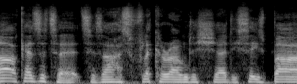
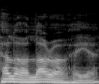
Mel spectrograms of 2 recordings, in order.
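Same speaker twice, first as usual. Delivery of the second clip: ordinary talk, nothing marked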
